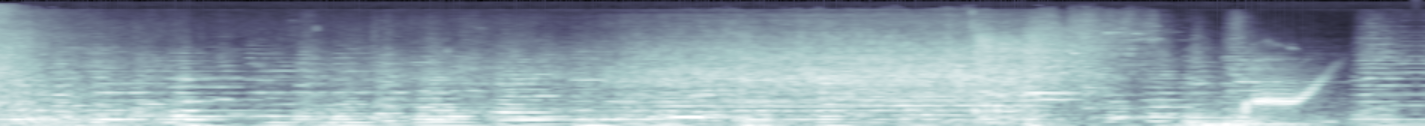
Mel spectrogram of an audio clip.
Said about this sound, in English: This thing with the tiny planes flying at them would not only be reused in the Batman animated movie, Mask of the Phantasm, but also in one of the first episodes of the Superman animated series.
